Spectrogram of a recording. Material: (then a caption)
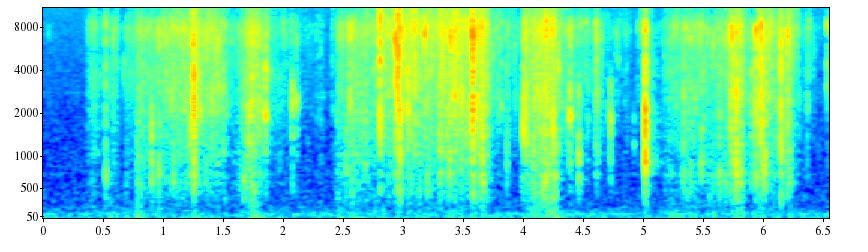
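Paper. Fingertips scratch and rub the wrinkled surface of a medium white padded mailer resting on a lap. The result is dry, bright crinkling and rustling that comes in uneven bursts with a few sharper snaps. There is almost no low end, and brief quiet gaps fall between strokes.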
